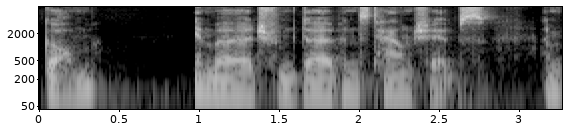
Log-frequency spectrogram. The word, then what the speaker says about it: Gqom: Gqom, pronounced Gom, emerged from Durban's townships and brought with it a raw, minimalistic sound driven by heavy bass and sharp rhythm.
